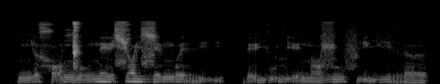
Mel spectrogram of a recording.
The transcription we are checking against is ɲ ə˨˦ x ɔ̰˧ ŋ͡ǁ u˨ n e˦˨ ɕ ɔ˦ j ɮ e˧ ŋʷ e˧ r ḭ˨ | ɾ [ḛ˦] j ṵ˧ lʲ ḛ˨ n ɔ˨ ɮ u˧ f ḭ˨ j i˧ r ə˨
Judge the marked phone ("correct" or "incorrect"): incorrect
